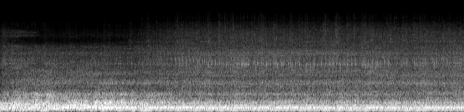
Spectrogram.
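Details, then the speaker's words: Honda Civic, rebuilt engine idling in a garage, no leaks: steady, even idle with a deep, loud exhaust note echoing in the enclosed space, no knocks or rattles; normal idle. "And I think it sounds pretty good. Kind of loud being in the garage, but it's pretty good."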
